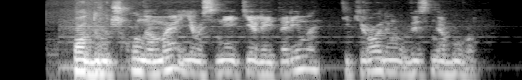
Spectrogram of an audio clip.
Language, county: Lithuanian, Vilnius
